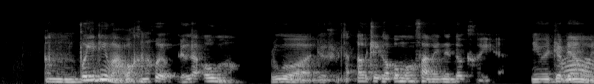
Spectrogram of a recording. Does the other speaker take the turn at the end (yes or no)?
no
